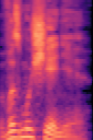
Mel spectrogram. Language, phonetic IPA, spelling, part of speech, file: Russian, [vəzmʊˈɕːenʲɪje], возмущение, noun, Ru-возмущение.ogg
- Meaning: 1. outrage 2. indignation, resentment (anger or displeasure felt out of belief that others have engaged in wrongdoing or mistreatment) 3. disturbance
